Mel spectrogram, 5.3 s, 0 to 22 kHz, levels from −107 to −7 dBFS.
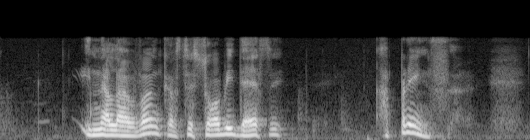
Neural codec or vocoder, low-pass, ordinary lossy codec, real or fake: none; 7.2 kHz; none; real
